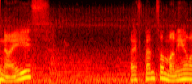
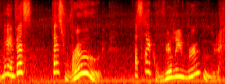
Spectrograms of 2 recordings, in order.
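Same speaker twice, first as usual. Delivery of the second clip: higher, louder mock-indignant protest; mock offended friends; 7 semitones higher, 6 dB louder than usual. Streamer quoting friends' outrage, in a hammed-up high indignant voice. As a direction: play it up like offended buddies. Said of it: "T T and Wildman were like".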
